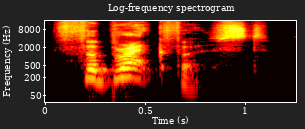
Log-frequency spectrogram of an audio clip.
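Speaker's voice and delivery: "For breakfast" merged as fuh-breakfast; linked words. Shown as a demonstration. Teacher repeats the linking, "For breakfast" like one word. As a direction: weaken "For" and join it onto "breakfast". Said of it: "it's like all one word".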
